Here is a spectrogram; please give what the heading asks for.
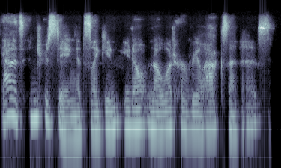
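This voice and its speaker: A woman's voice: sits low, animated, a little fast, darkish tone, breathy edge. A woman talking in a casual group chat.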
